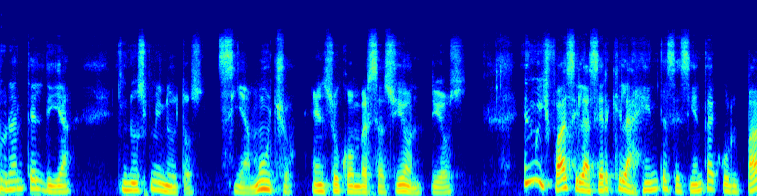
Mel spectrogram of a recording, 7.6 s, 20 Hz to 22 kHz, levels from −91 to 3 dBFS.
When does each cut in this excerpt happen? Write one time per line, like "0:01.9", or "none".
0:01.2
0:01.5
0:02.1
0:03.0
0:04.3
